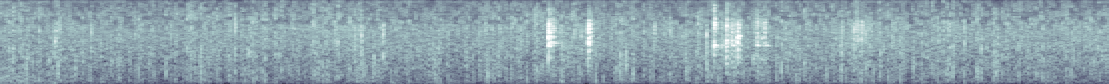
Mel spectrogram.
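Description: Steady rain pattering on a tent, with a thin plastic carrier bag crinkling in hands in a few short rustles around the middle.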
